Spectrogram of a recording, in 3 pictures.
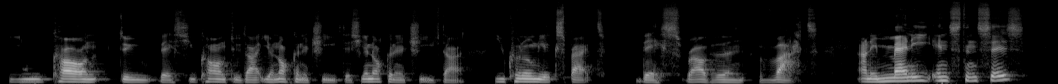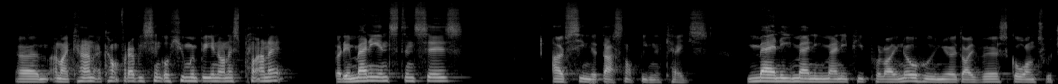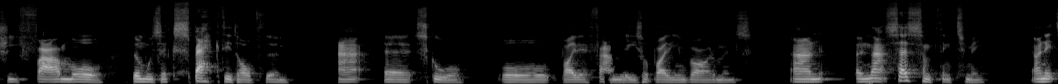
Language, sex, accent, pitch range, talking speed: English, male, British, 115-150 Hz, 185 wpm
